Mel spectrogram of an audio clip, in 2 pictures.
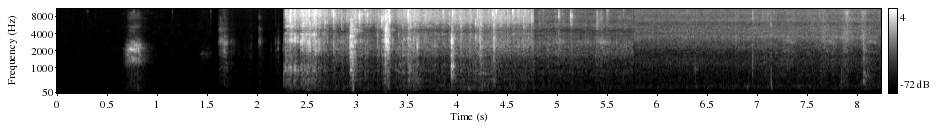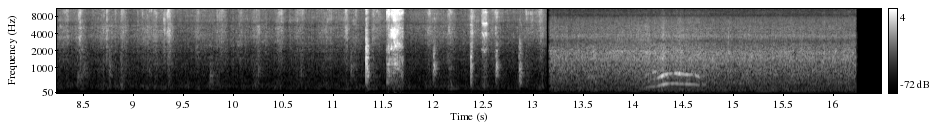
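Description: Food frying in hot coconut oil in an aluminium kadai: a loud burst of sizzling and crackling about two seconds in, then steadier sizzling of sliced onions with a metal spoon clicking and scraping against the pan. A brief pitched sound near the end.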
